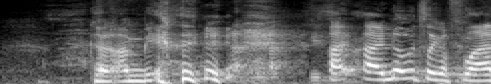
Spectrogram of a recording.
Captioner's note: laughter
